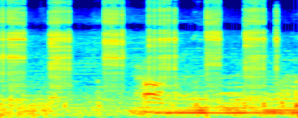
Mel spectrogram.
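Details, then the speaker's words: VW Up with the engine idling: dry creaks about twice a second as the clutch pedal is worked. The noise comes from the gearbox-side clutch release actuator that pushes the pressure plate, which needs greasing. "Então, galerinha, o barulho vem daqui do câmbio,"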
